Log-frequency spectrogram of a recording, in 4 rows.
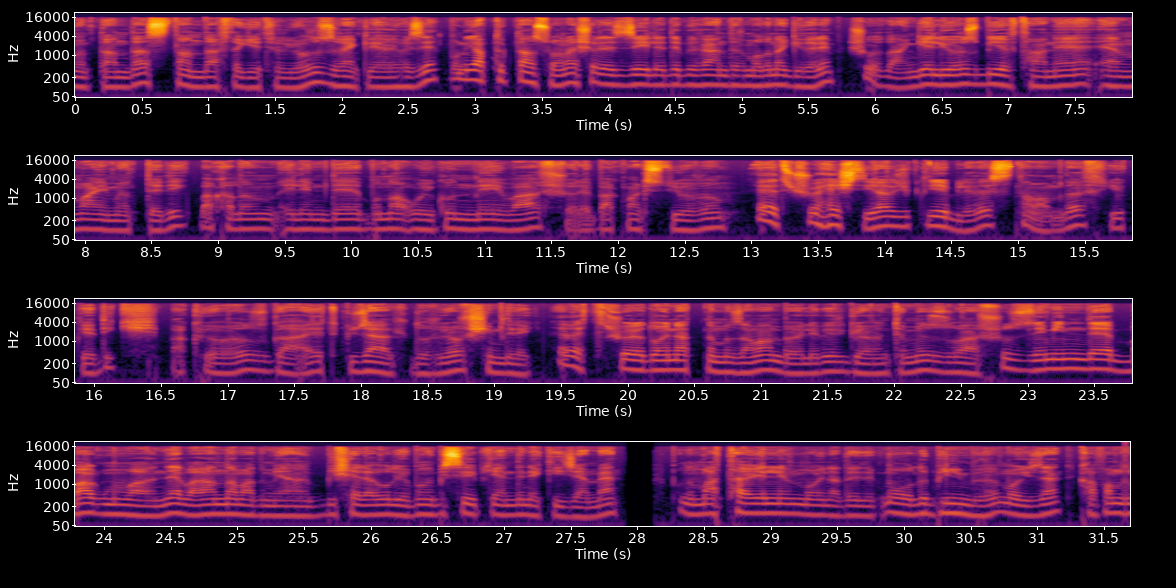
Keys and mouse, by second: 0.0-3.8 drag, 3.8 z, 6.4-7.6 drag, 8.2-8.6 drag, 16.3-16.9 middle drag, 17.6 KP_0, 19.5 click, 23.0 click, 23.5-23.8 middle drag, 24.4 z, 24.8 right click, 25.8 x, 26.5 shift+a, 27.8 s, 30.2 Tab, 30.5 2, 31.2 g, 31.5 right click.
